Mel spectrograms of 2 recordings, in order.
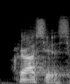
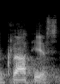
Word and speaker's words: gracias: Gracias or gracias, depending on which part of Spanish-speaking world you're from.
